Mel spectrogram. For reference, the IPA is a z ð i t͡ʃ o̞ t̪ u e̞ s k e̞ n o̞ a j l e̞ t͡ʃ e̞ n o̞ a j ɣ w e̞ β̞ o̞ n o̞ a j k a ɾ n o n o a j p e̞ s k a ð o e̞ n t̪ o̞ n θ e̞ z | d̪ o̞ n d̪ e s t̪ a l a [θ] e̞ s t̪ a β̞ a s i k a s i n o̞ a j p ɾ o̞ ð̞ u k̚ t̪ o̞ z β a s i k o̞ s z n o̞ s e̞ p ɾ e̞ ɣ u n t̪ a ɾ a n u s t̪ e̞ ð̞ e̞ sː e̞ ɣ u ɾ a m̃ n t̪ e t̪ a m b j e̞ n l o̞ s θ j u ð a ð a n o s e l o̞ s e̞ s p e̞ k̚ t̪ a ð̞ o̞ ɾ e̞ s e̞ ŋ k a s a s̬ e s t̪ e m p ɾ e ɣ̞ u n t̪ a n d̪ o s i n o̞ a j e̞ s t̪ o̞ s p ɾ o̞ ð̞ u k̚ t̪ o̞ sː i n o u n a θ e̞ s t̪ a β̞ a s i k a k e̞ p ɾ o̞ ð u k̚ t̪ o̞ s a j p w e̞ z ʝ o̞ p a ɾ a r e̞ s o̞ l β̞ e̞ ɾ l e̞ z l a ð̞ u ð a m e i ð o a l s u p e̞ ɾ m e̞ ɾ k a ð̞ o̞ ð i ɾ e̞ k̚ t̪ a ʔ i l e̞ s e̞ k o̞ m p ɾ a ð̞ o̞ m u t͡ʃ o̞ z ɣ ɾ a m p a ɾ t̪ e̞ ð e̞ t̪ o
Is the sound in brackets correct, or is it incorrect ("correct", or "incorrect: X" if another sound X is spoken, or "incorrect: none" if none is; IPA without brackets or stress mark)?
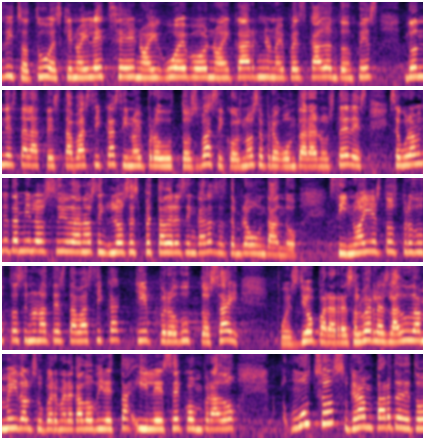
correct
